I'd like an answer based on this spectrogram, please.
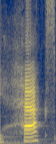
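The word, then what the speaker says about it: Hocs: So, it's the Everlight, the Flame Bloods, the Hacks, but it's spelled H-O-C-S, and then the Atrium Nihilum, which was the Hall of Nothingness.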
